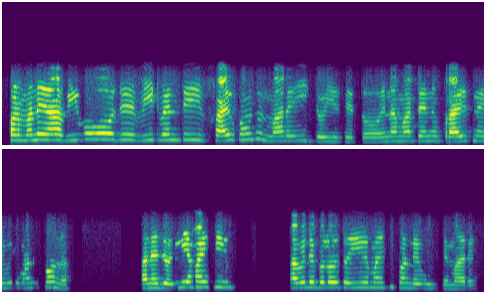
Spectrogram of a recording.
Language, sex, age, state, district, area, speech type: Gujarati, male, 18-30, Gujarat, Kutch, rural, conversation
